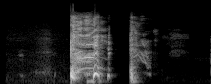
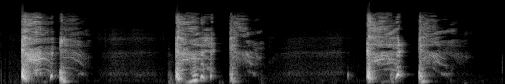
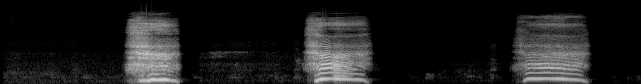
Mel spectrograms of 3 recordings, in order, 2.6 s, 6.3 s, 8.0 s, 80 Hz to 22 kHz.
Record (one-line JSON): {"cough_length": "2.6 s", "cough_amplitude": 32269, "cough_signal_mean_std_ratio": 0.31, "three_cough_length": "6.3 s", "three_cough_amplitude": 32318, "three_cough_signal_mean_std_ratio": 0.33, "exhalation_length": "8.0 s", "exhalation_amplitude": 32506, "exhalation_signal_mean_std_ratio": 0.37, "survey_phase": "beta (2021-08-13 to 2022-03-07)", "age": "18-44", "gender": "Female", "wearing_mask": "Yes", "symptom_cough_any": true, "symptom_runny_or_blocked_nose": true, "symptom_fatigue": true, "symptom_other": true, "smoker_status": "Ex-smoker", "respiratory_condition_asthma": false, "respiratory_condition_other": false, "recruitment_source": "Test and Trace", "submission_delay": "1 day", "covid_test_result": "Positive", "covid_test_method": "RT-qPCR", "covid_ct_value": 26.1, "covid_ct_gene": "N gene"}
